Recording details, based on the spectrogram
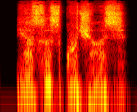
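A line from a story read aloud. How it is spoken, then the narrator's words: Breathless whisper. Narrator (Russian): прошептала она, отстранившись лишь на мгновение, чтобы отдышаться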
